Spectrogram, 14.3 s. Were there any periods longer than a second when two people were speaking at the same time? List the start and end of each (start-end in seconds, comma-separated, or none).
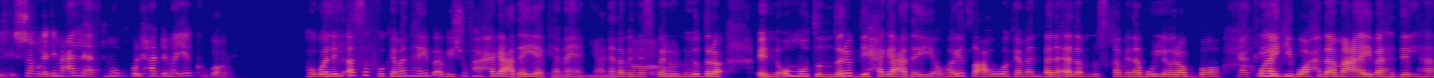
none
